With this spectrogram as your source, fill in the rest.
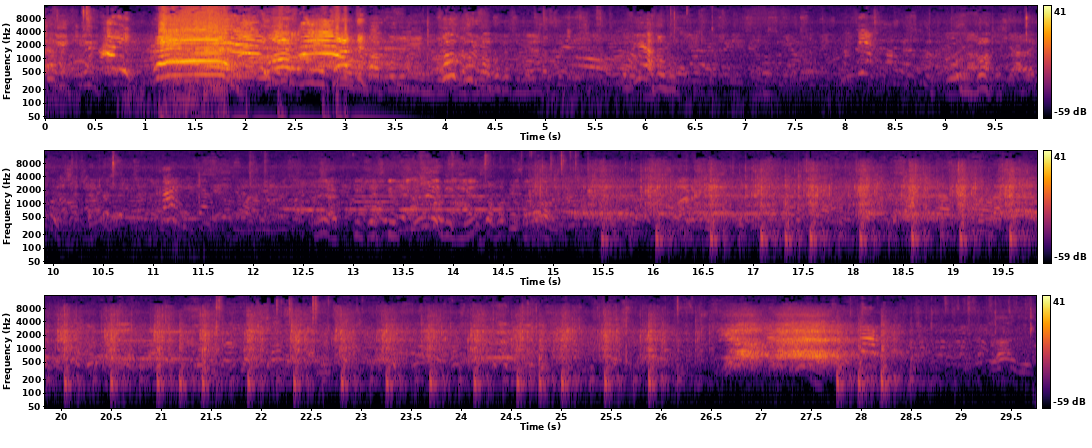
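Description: Fans in the stands chant and cheer in the distance outdoors.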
